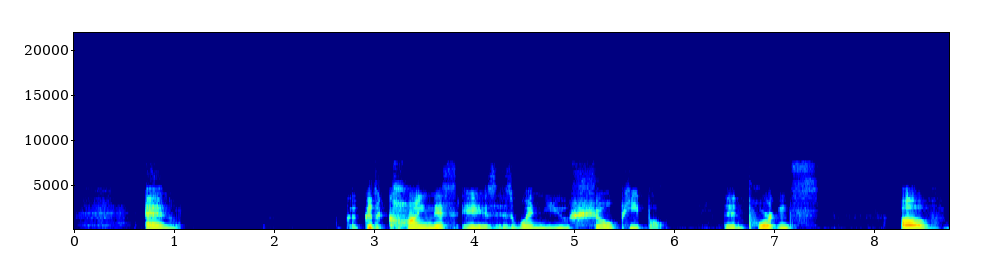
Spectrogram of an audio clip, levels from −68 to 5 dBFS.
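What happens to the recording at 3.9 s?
Nothing goes wrong at 3.9 s; the speech passes through intact there, carried by the G.722 wideband telephone coding with its light hiss and nothing above about 7.7 kHz.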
